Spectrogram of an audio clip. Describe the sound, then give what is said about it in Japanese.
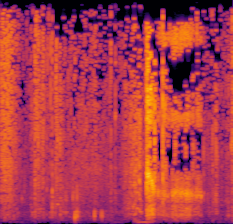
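Raspy zipping strokes of a cutter blade slicing open a heavy package, about the weight of six pairs of shoes, with light rustling and scraping of cardboard before a louder, longer cut near the end. “カッターもあるよ。 あ、カッターの方いいのかな？”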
